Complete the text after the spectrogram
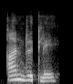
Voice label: "underclay", Indian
